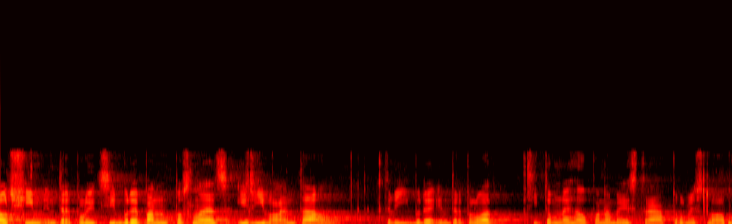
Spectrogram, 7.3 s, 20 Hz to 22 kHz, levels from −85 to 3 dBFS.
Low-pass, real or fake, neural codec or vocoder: 7.2 kHz; real; none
